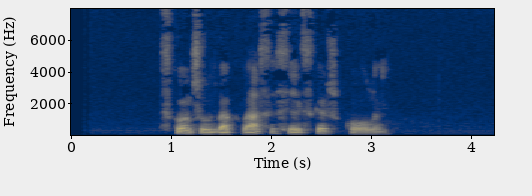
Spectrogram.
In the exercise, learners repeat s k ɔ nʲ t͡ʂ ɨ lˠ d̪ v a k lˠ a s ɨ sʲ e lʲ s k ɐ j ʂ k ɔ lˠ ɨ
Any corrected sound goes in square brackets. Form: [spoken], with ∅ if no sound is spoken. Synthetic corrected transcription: s k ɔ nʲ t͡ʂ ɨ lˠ d̪ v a k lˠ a s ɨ sʲ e lʲ s k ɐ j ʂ k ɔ lˠ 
